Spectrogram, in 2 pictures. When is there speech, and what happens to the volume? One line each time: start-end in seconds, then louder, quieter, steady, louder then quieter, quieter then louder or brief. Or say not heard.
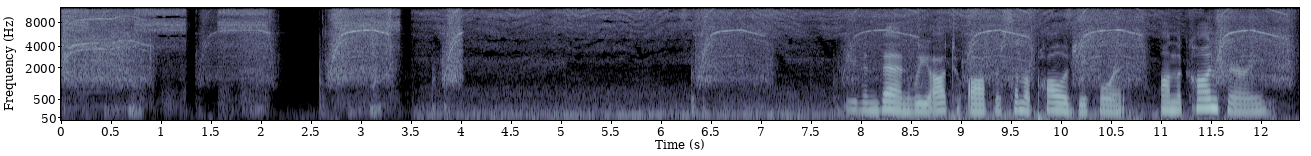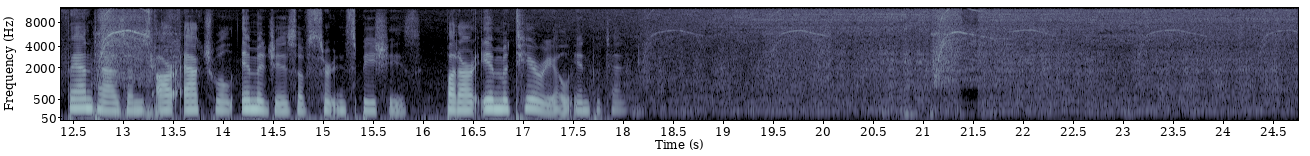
7.8-18.0 steady.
